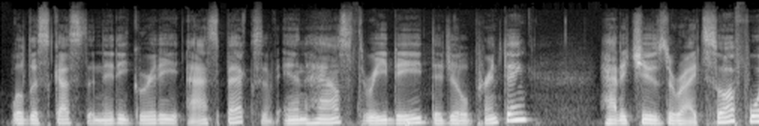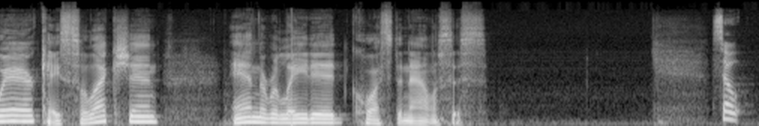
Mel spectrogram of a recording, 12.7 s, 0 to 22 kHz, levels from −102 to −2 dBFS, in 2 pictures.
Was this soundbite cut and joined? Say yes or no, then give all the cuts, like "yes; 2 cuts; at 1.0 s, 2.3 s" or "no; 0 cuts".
no; 0 cuts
